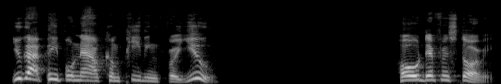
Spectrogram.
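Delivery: normal talking voice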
